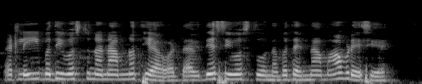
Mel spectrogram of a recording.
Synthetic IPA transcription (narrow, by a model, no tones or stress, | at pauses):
eʈleibəd̪ʱiʋəst̪unanamnət̪ʰiaʋat̪aːʋid̪esiʋəst̪uonabəd̪ʱaenamaʋɽet͡ʃʰe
